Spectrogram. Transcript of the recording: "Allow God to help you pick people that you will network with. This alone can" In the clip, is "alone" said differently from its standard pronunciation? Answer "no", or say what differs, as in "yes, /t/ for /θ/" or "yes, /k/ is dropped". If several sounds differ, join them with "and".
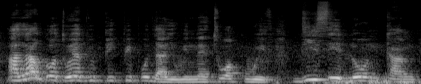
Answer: no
